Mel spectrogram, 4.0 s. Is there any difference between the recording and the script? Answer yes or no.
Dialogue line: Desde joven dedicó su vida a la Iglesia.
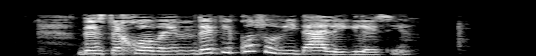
no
